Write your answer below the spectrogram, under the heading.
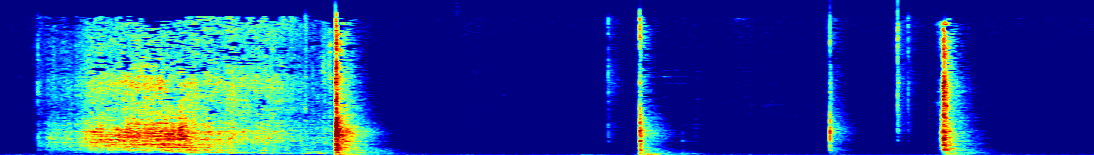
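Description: A rough scraping, sliding noise for about two seconds that ends in a sharp knock, then three short sharp clacks as a rusty steel knife blade and its round metal guard are set down on a plastic tray.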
